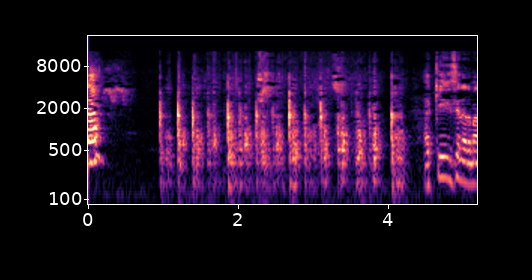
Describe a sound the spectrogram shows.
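A stone pestle grinds and knocks in a stone mortar.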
